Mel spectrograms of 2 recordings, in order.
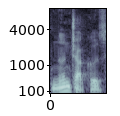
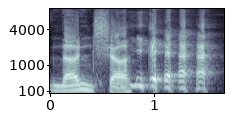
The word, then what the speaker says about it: nunchaku: had just performed his nunchaku's form. And after dismissing him off to the side with a mutual bow while screaming, "It's pronounced nunchucks."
